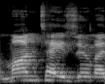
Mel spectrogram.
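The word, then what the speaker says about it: Moctezuma: he's very very important it's mock moc t e zuma so makte zuma right machte or monte zuma depending on who you ask or how you want to spell it you can spell it either way it might pop up on the test as either or so if you see monte or mate it's the exact same thing okay but they believe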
